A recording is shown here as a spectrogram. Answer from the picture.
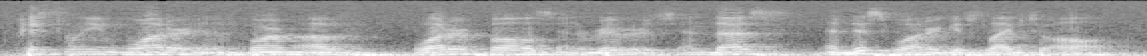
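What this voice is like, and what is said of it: Strange accent. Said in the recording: “you have to bear with the strange accent.”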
